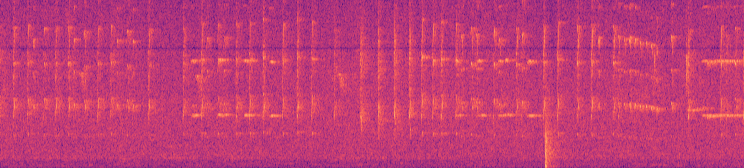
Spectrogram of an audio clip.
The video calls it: Squirrel's sound of call.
